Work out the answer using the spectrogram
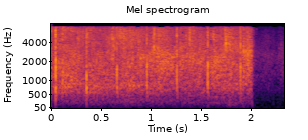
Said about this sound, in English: Can we give them a round of applause, guys?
